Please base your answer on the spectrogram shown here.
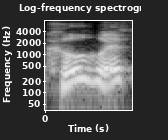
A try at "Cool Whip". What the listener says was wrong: Why are you putting so much emphasis on the H?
